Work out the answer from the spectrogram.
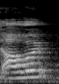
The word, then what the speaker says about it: hour: You know, honest hour, though it is written with H, it's starting with H, but H is silent, and when we pronounce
